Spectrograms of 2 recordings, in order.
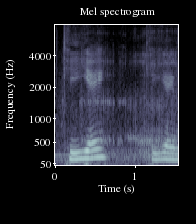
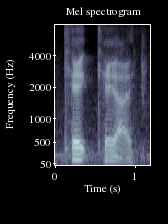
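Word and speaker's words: Keye: Do we know how to pronounce that? Kiye Luke?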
